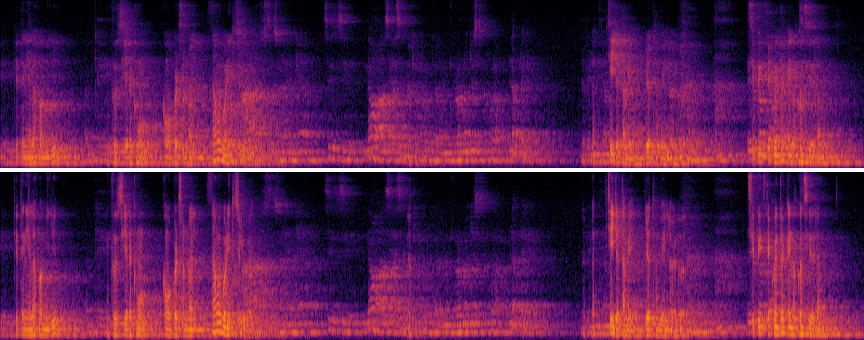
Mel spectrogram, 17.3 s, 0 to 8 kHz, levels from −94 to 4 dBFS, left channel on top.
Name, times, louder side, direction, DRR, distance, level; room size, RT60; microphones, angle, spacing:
voice 1, 0.3-1.2 2.3-2.9 3.3-3.9 4.2-5.0 12.2-13.7 15.2-16.7, right 3 dB, 70° right, 7 dB, 0.5 m, -27 dB
voice 2, 1.7-2.3 4.8-10.7 11.6-12.5 13.6-16.5, left 1 dB, 35° left, -3 dB, 1.3 m, -38 dB
11.5 x 5.0 x 3.8 m, 2.2 s
head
